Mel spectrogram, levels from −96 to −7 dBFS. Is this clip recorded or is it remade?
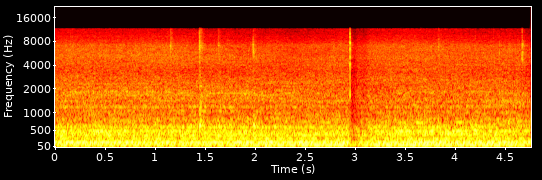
recorded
